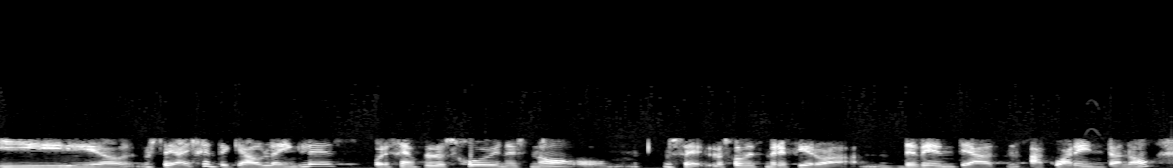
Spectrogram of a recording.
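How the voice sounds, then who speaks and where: A woman's unremarkable speaking voice at medium pitch with ordinary pitch variation. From Russia. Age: young. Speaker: journalist. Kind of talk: interview.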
